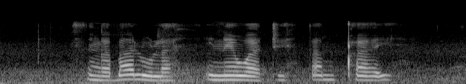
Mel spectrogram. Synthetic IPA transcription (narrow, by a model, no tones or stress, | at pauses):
siŋɡʱaɓalulainɛwad̥ʱʼikʼam̩ǃʰaːji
